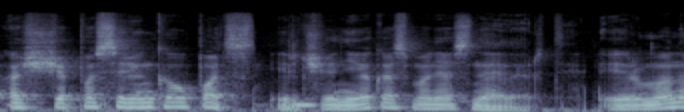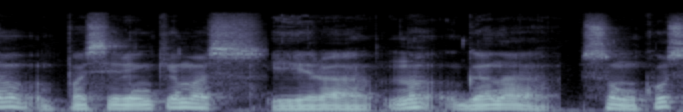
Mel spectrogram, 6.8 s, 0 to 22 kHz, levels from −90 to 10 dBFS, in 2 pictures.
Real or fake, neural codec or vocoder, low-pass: real; none; 14.4 kHz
